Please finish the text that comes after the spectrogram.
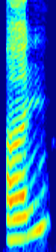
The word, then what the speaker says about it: untenable: to pronounce it no the next word is untenable untenable okay not unstable on 10-ball okay untenable and so if something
